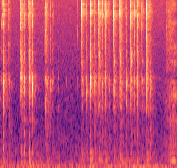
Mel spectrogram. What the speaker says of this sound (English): Now type your current password here,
